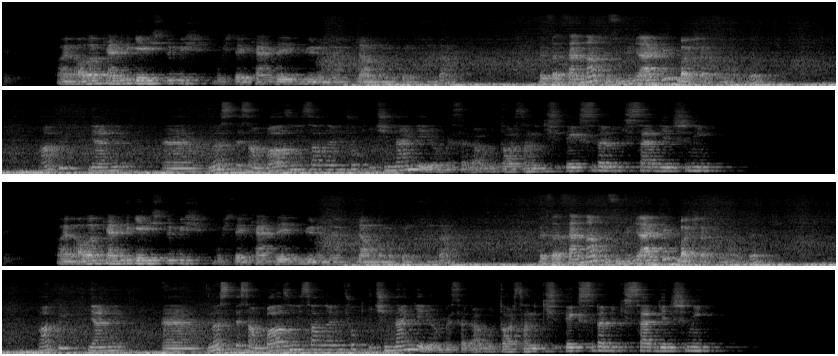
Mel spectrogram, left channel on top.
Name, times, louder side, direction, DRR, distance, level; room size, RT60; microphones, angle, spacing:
voice 1, 0.5-4.6 5.4-7.6, equal, 10° right, 0 dB, 0.3 m, -30 dB
Wind, 3.1-12.3, equal, 55° right, 0.8 m, -30 dB
voice 2, 8.7-9.6 9.9-15.5, right 2 dB, 75° right, 2 dB, 0.5 m, -32 dB
2.1 x 2.0 x 3.7 m, 0.77 s
head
